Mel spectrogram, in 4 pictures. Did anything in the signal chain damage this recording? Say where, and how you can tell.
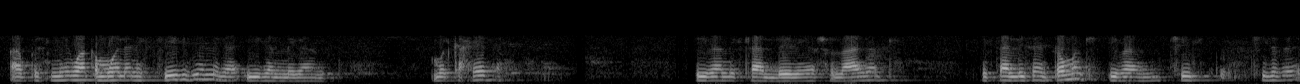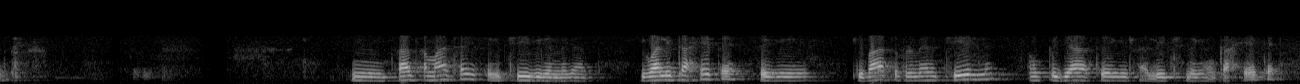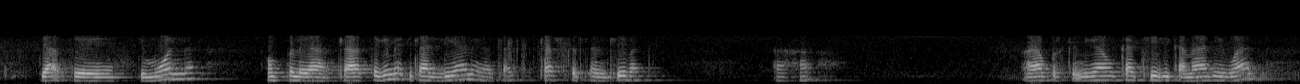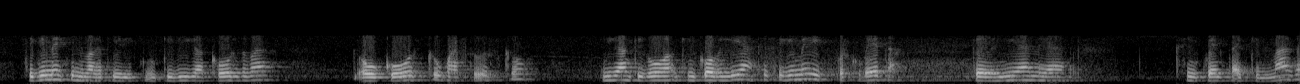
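Yes. The damage sits at two stages. The first is the codec, which is Dialogic VOX ADPCM. It runs through the whole clip. The speech carries a gritty hiss that tracks the voice, and that hiss is plainly audible. Nothing is heard above about 3.9 kHz, and the band is shaped like a phone line, from 300 Hz to 3.4 kHz. The 4-bit coder steps coarsely between samples, which leaves quantisation grit. The grit fits a 32 kbps VOX stream.

The second stage is analogue wiring, where there is loose connector crackle. There are two bursts. The first runs from 30.98 to 31.84 s, right after "tla sekinmeh kitlaliliah". The second runs from 43.50 to 43.67 s, after "o cosco". Each burst is a ragged scratch, not a clean click. A worn contact makes and breaks the circuit rapidly, and that chops the signal. The irregular timing points to physical movement, not to a digital fault.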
